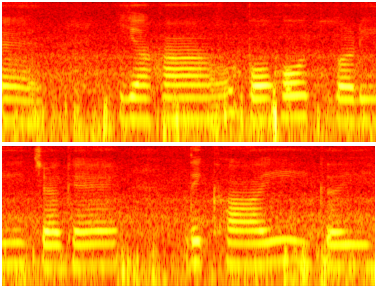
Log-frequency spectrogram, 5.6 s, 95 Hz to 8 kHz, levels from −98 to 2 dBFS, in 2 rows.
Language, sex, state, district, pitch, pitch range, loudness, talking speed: Hindi, male, Haryana, Rohtak, 185 Hz, 180-195 Hz, -21 LUFS, 75 wpm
